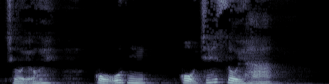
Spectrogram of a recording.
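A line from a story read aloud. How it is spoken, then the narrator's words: Trembling voice. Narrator (Vietnamese): giọng run run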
